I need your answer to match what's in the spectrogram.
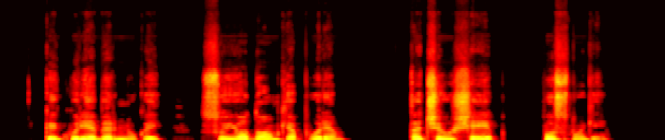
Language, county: Lithuanian, Klaipėda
